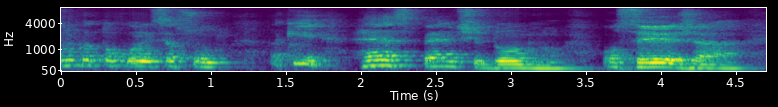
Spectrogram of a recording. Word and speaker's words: res perit domino: A pronúncia aí, ó, res perit domino.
